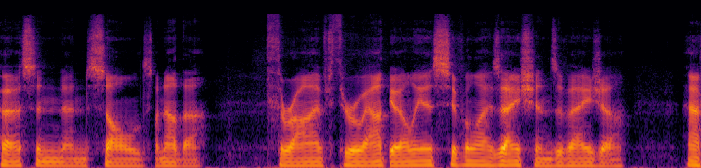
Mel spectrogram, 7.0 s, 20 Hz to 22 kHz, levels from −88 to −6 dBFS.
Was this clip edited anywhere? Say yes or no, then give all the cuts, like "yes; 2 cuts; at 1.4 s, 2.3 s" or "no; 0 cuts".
yes; 3 cuts; at 1.6 s, 2.7 s, 3.9 s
